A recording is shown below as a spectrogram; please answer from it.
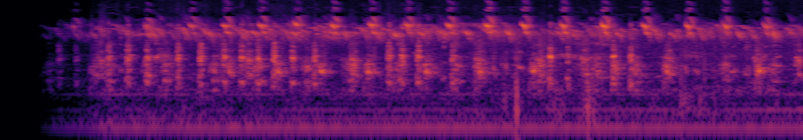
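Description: Old English Game bantams clucking and chattering, with many short high calls overlapping in a fast, dense run, several a second, over a low steady hum. The sound fades in about half a second in.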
